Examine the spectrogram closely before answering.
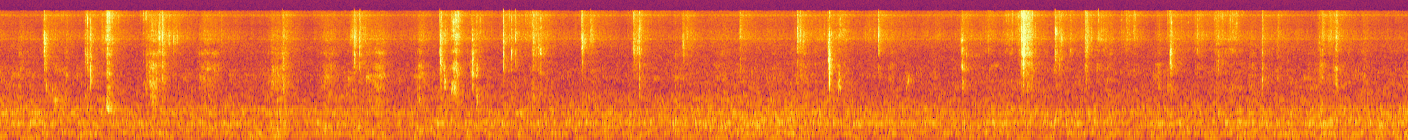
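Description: A person chewing and biting into lettuce salad, with many small crunching and wet clicking mouth sounds throughout. A few sharper clicks stand out, one near the start and two more past the middle.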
